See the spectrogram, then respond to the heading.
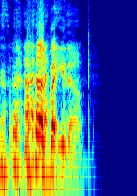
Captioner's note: laughs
